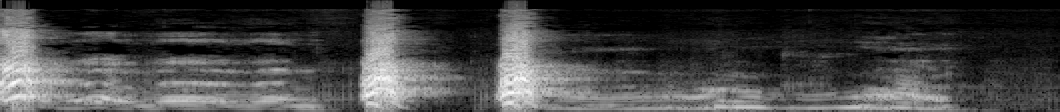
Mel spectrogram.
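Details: A pet dog barking for no reason: two loud, abrupt barks in quick succession, surrounded by a person's drawn-out speaking voice.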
